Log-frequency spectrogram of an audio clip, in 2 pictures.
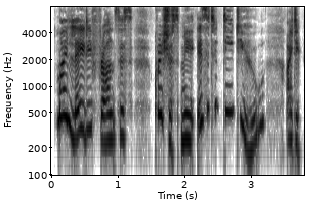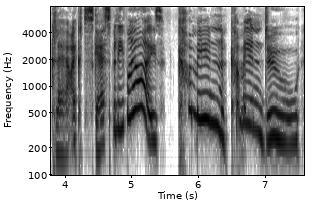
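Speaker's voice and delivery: put-on high, fluttering, flustered old matron. Matron greeting her lady visitor, high and flustered. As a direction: gush over the guest in a high flustered voice. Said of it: "clearly flustered".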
